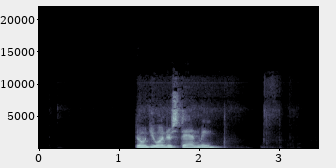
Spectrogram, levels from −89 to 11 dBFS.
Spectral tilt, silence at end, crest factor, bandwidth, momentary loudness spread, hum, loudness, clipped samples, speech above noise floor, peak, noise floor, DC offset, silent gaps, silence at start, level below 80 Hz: -5 dB/octave; 1.25 s; 18 dB; 11 kHz; 7 LU; none; -20 LUFS; under 0.1%; over 71 dB; -6 dBFS; under -90 dBFS; under 0.1%; none; 1.2 s; -62 dBFS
